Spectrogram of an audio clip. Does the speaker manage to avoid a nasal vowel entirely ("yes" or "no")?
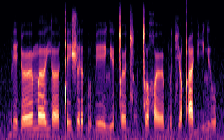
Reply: yes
